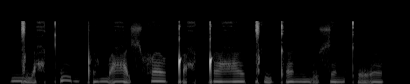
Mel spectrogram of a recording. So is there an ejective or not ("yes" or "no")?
yes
